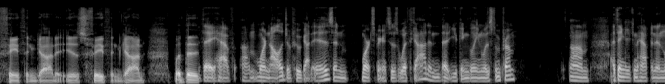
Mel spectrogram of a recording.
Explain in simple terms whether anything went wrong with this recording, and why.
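Something did go wrong: from 1.99 s to the end of the clip, the speech plays about 1.7 times too fast, a section at the wrong speed. The voice jumps to nearly an octave higher and sounds rushed and squeaky. Because the pitch and the pace change together, this is a speed fault, not a pitch-only change, where timing would stay natural. The likely cause is that this part was played back against the wrong clock.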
